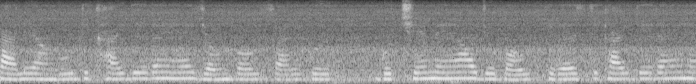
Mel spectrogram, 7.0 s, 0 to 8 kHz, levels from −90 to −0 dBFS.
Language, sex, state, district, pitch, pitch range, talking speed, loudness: Hindi, female, Bihar, Vaishali, 195 Hz, 185-210 Hz, 145 wpm, -15 LUFS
